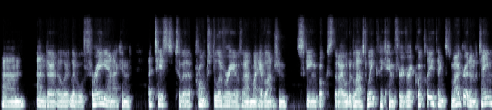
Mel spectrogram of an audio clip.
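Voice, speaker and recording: A man's somewhat breathy voice in a New Zealand accent, medium in pitch with ordinary pitch variation, at a fairly quick pace and very even loudness. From New Zealand, Wellington. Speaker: club night host. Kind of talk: live webinar hosting. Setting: online live broadcast. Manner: hesitant, many fillers.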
